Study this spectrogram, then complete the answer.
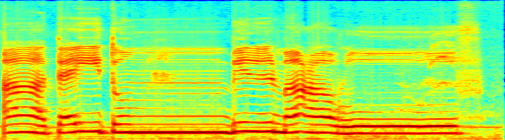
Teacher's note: میم ساکن کے بعد اگر حرف با آ جائے تو اخفاء شفوی کا قاعدہ ہوتا ہے. اس قاعدے کے حساب سے دونوں ہونٹ بند ہو جاتے ہیں اور غننے کی آواز پیدا ہوتی ہے. حمزہ کھڑی زبر آ مقدار اتنی لمبی ہوگی اور یہ یالین ہے، اسے ہم نرمی سے بغیر کھینچے پڑھیں گے.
